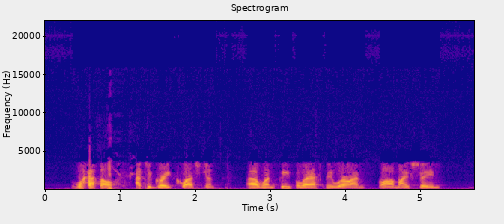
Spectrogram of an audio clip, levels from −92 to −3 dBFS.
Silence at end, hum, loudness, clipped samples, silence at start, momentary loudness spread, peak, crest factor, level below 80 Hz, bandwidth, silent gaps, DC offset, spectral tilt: 0.45 s; none; -22 LUFS; under 0.1%; 0.4 s; 10 LU; 0 dBFS; 22 dB; -64 dBFS; 6.8 kHz; none; under 0.1%; -7.5 dB/octave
